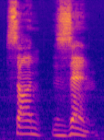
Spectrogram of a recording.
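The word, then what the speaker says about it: 三千: But an exception to this is 3,000, san zen.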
